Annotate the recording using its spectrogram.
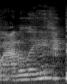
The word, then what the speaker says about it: Adelaide: Oh, Adelaide.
